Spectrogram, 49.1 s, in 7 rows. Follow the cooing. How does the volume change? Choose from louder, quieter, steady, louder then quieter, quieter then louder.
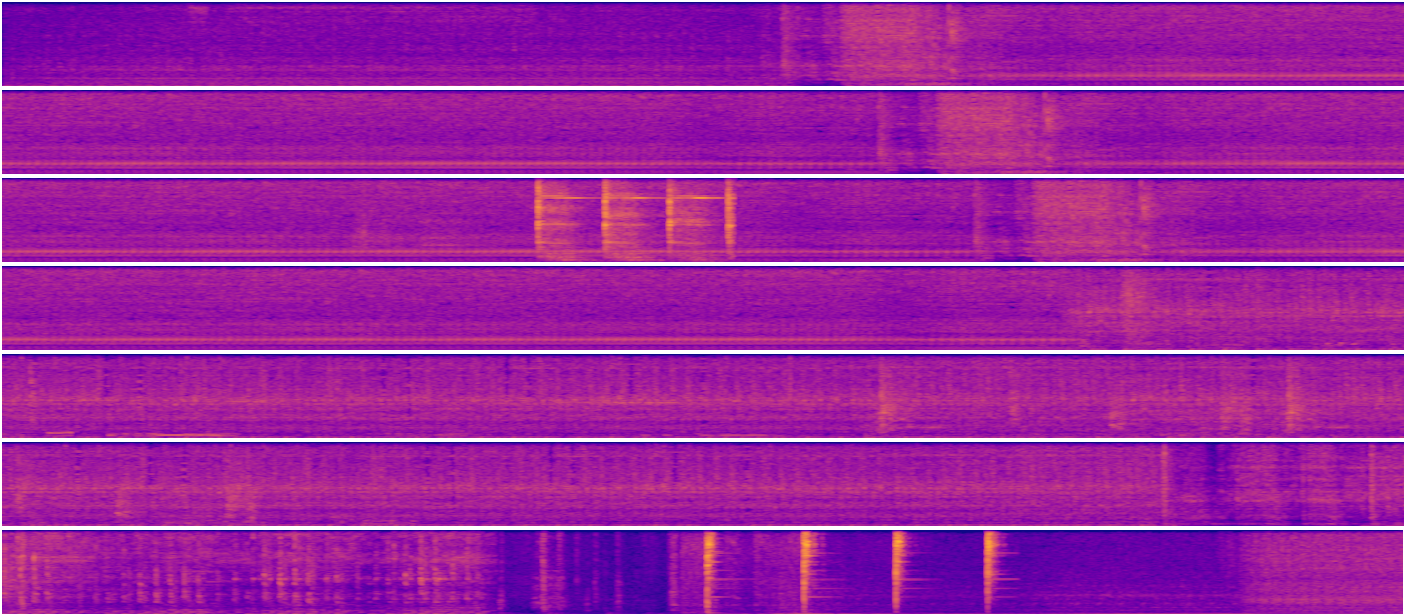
louder then quieter.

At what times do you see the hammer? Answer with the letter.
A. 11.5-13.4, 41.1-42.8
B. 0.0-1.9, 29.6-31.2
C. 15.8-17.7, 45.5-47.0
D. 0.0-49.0
C.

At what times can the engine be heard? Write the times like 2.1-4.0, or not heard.
0.0-49.0.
